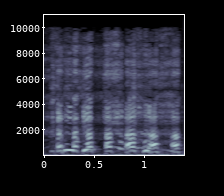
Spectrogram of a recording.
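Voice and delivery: loud, high burst of laughter; real laughter. Real, not acted. Laughs at her own teeth remark.

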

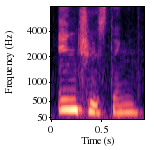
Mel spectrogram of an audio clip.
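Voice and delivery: low, quiet, doubtful interesting; suspicious. Acted. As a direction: say it like you don't buy it. Skeptical host.

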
